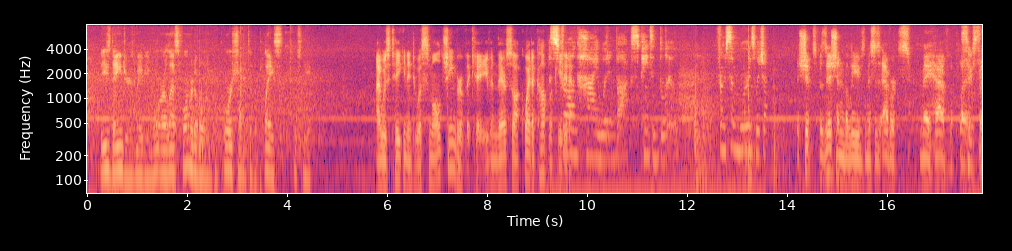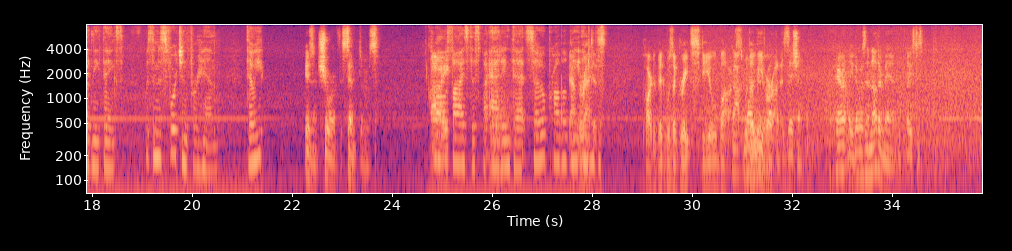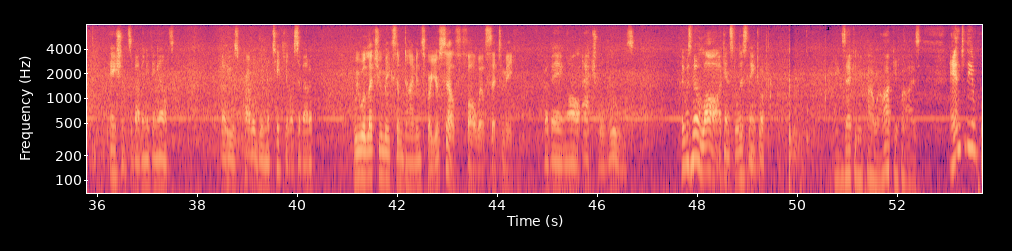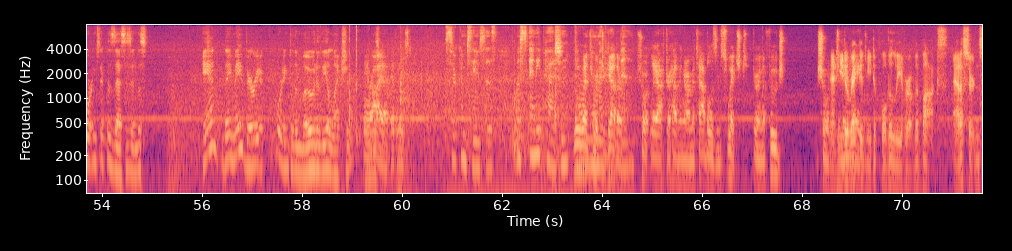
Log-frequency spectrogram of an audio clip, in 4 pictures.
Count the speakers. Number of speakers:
5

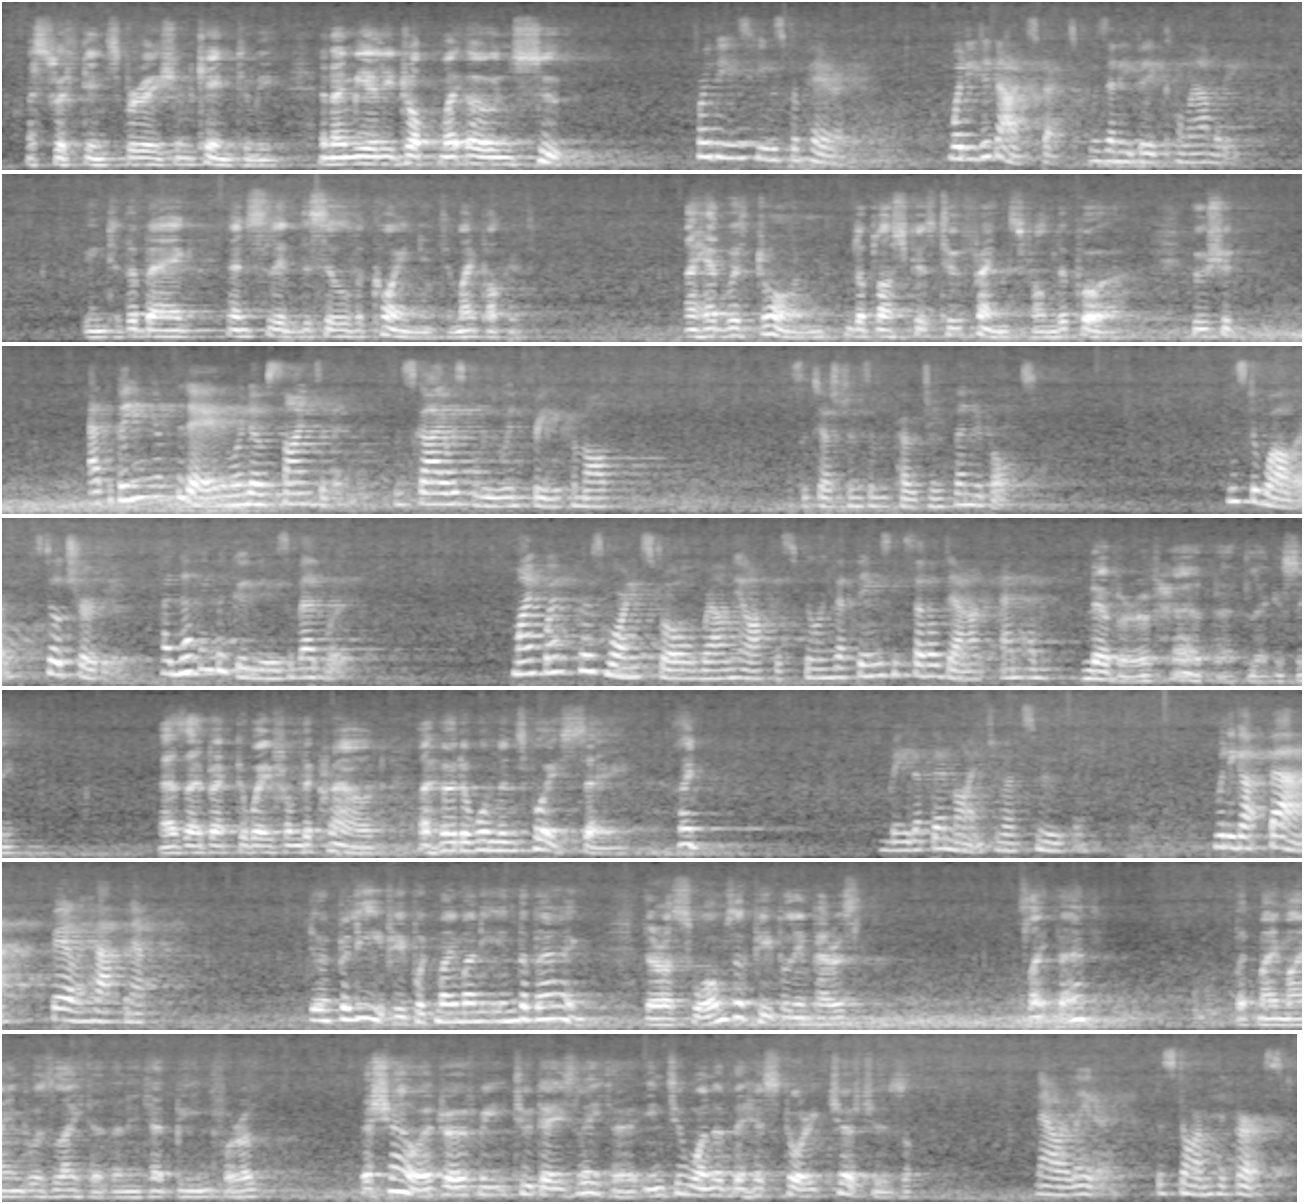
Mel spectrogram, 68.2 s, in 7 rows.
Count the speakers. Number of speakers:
2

